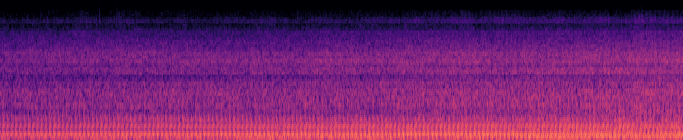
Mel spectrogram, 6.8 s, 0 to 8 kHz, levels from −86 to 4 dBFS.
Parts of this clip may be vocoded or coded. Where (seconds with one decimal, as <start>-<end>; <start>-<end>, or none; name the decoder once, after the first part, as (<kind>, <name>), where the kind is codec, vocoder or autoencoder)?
none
